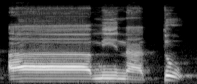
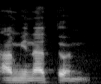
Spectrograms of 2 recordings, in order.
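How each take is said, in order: First: The name ends in a plain vowel, no n. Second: The name ends with an added n sound. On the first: The speaker calls it right. "Sampingnya Aminatu" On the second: The speaker calls it wrong. "bukan Aminatun"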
